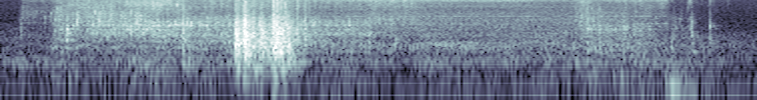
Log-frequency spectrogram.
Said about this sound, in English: I'll give you a second. I'm gonna fix a glass of water.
